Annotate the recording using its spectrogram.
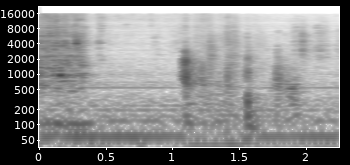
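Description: A glass pot clinks against a stone counter.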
